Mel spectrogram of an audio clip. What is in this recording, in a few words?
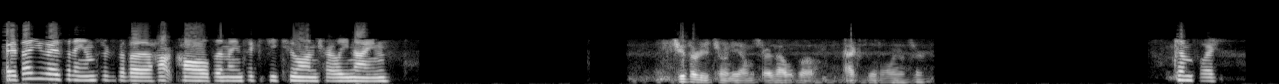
Phoenix PD, scanner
